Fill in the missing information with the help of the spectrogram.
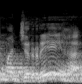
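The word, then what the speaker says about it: مجريها: Ada e hanya ada satu keadaan di surat Hud bismillahirrahmanirrahim re ha wa mursala. Itu saja, selainnya enggak ada. Jadi kalau i, bacanya i. Kalau u, bacanya u, jangan o. Kalau a, bacanya a, jangan e. Ya, kecuali majreha, itu saja e.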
